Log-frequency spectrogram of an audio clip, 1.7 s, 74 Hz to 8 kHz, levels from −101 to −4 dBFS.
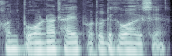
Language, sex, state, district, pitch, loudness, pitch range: Assamese, male, Assam, Kamrup Metropolitan, 120 Hz, -16 LUFS, 120-130 Hz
